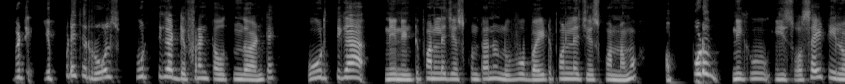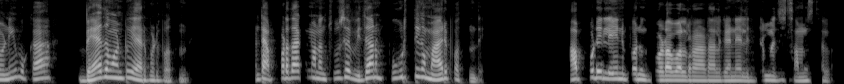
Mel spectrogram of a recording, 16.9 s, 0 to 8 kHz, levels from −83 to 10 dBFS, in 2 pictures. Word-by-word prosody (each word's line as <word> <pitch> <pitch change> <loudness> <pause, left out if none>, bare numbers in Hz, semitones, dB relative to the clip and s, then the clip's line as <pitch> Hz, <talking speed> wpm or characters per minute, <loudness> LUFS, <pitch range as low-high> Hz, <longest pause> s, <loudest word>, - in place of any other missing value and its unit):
But 255 -3 -2 0.2
ఎప్పుడైతే 260 +9 -6
roles 255 +5 -2 0.2
పూర్తిగా 275 0 -1
different 215 +3 -2
అవుతుందో, 180 0 0
అంటే 180 +7 -3 0.4
పూర్తిగా 245 +2 +1 0.3
నేను 185 -1 +4
ఇంటి 170 +3 -2
పనులే 200 -1 +2
చేసుకుంటాను. 190 +2 -2
నువ్వు 175 +3 -2
బయట 175 +3 +1
పనులే 195 -1 0
చేసుకున్నామో, 170 +2 0 0.4
అప్పుడు 380 +1 +1 0.3
నీకు 195 +1 -2 0.2
ఈ - - 0
సొసైటీ‌లోని 200 0 0
ఒక 195 - -15 0.5
భేదం 225 - +7
అంటూ 235 +1 +1
ఏర్పడిపోతుంది. 145 -4 -4 0.7
అంటే 180 - +5
అప్పటిదాకా 230 +6 +2
మనం 200 - +1
చూసే 220 +4 +1
విధానం 240 +9 +4
పూర్తిగా 255 +3 -1
మారిపోతుంది. 170 - +1 0.9
అప్పుడు 235 +5 +1
లేని 195 -1 +3
పోని 185 -2 +2
గొడవలు 150 -1 +5
రావడాలు 140 0 0
గాని 140 0 0
ఇద్దరి 150 +5 -9
మధ్య 150 0 -5
సమస్యలు 130 -2 -6
195 Hz, 140 wpm, -24 LUFS, 170-230 Hz, 0.9 s, భేదం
